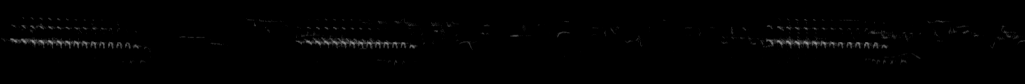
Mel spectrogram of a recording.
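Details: White-throated kingfisher (Halcyon smyrnensis) giving three loud, shrill, descending whinnying trills, each about a second and a half long, with faint chirps between.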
